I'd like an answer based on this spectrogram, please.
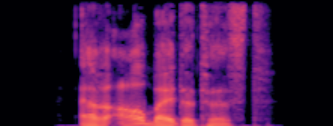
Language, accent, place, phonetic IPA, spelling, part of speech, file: German, Germany, Berlin, [ɛɐ̯ˈʔaʁbaɪ̯tətəst], erarbeitetest, verb, De-erarbeitetest.ogg
- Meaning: inflection of erarbeiten: 1. second-person singular preterite 2. second-person singular subjunctive II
